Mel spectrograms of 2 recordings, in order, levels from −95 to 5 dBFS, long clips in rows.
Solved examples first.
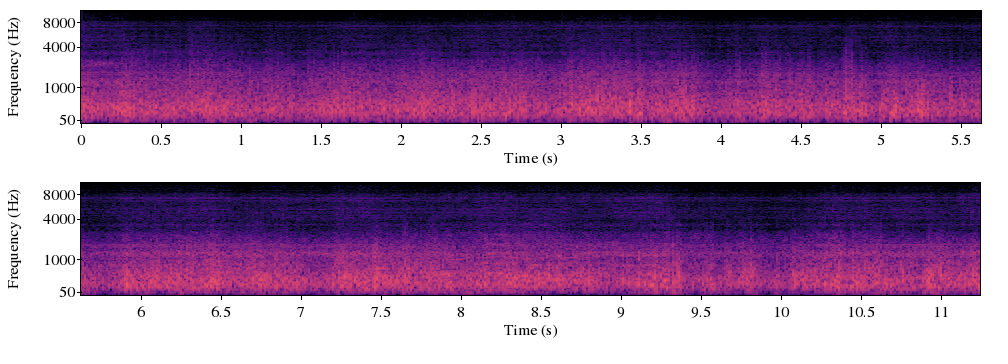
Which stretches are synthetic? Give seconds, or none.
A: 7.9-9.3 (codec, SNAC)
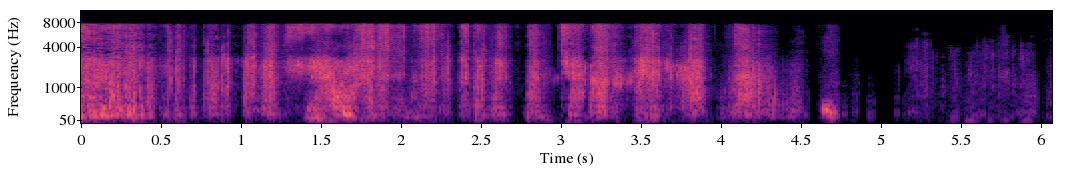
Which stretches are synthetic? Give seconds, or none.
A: 0.5-4.2 (codec, HILCodec)

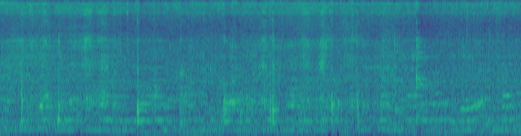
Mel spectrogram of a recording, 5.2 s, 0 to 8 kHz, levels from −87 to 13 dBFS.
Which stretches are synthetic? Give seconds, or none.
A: 0.0-1.8 (codec, SNAC); 2.7-3.9

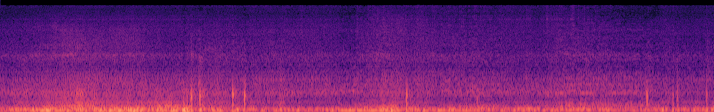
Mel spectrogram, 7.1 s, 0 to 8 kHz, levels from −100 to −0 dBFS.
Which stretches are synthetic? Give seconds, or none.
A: 0.0-3.4 (codec, ZipCodec); 3.9-4.4; 5.0-5.6; 6.6-7.1

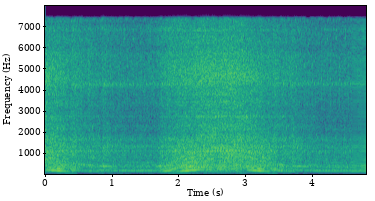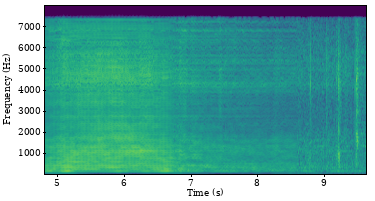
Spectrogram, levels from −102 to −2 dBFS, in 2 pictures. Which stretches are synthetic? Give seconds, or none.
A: 4.6-8.6 (vocoder, Vocos)

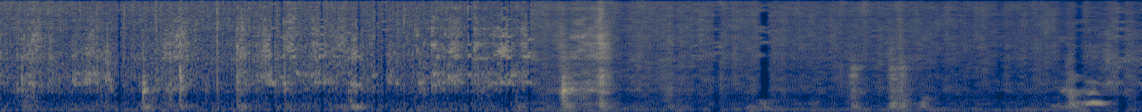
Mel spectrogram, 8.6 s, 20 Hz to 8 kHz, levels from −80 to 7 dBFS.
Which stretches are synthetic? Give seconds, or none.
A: 4.0-8.6 (vocoder, Vocos)

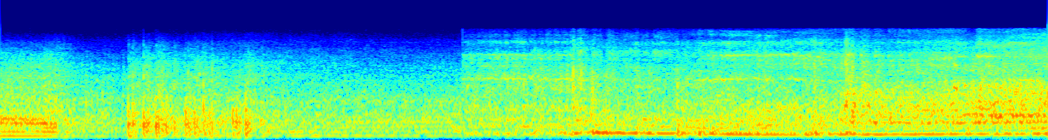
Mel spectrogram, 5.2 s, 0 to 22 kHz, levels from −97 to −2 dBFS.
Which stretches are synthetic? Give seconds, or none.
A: 0.0-1.7 (vocoder, BigVGAN v2); 4.6-5.2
